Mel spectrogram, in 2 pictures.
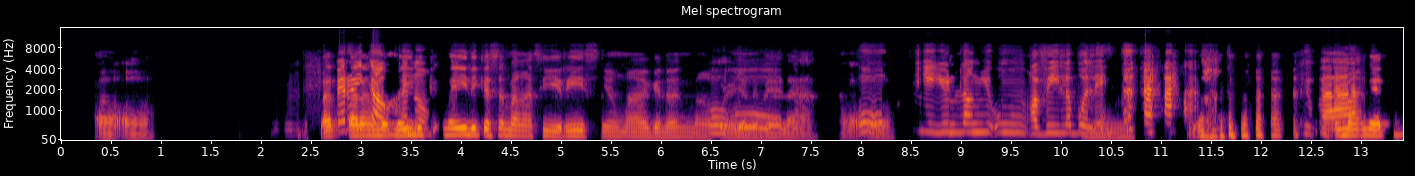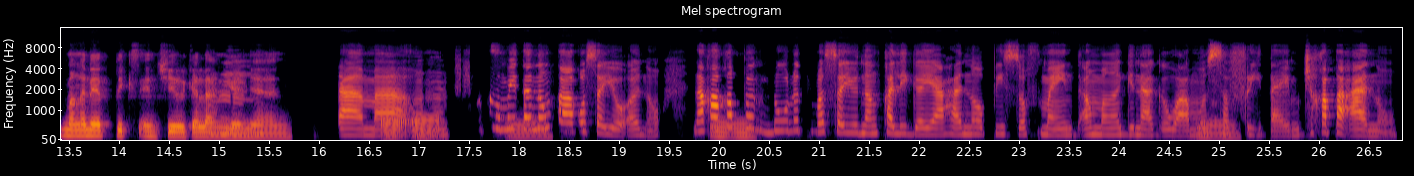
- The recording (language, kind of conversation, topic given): Filipino, unstructured, Ano ang hilig mong gawin kapag may libreng oras ka?
- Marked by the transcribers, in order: laughing while speaking: "wow, ah"; laugh; in English: "peace of mind"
